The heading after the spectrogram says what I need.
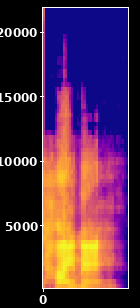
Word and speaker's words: Jaime: I would like to welcome on to the show Jamie. Oh my goodness. Really? Interesting. Hi, can you hear me? Yeah, we can hear you. Yeah, it's pronounced Jaime. Jaime.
